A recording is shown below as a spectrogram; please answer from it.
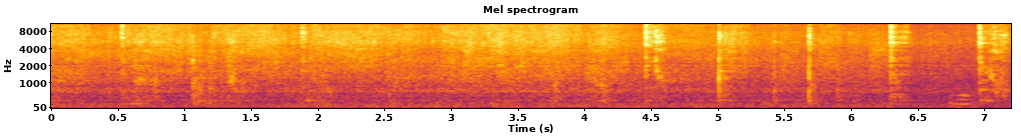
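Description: Prawns and fenugreek sizzle and crackle steadily in hot oil, with occasional stirring clinks and scrapes from a utensil, close up and without talk.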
